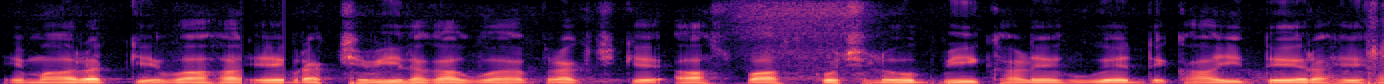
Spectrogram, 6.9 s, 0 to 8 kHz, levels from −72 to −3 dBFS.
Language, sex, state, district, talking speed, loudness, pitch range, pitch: Hindi, male, Andhra Pradesh, Anantapur, 180 wpm, -18 LUFS, 95-105 Hz, 100 Hz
